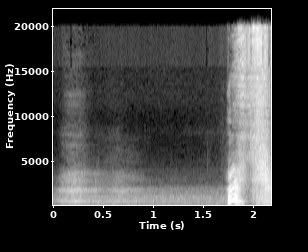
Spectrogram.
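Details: Acted role-play by a female speaker playing a roommate in denial about cat allergy: soft voiced indrawn breath then one sharp loud sneeze with a hissing tail; simulated sneeze.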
